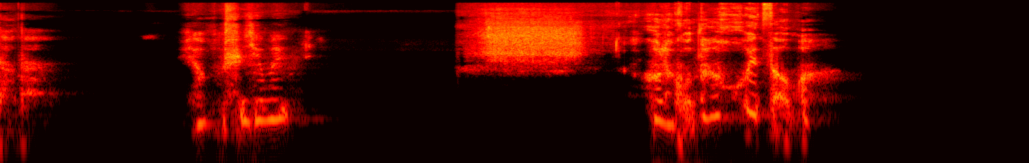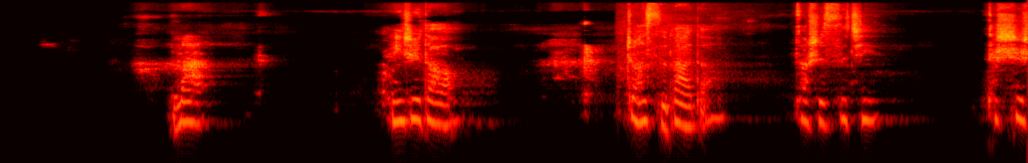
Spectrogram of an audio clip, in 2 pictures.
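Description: A young woman speaks tensely and close by.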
